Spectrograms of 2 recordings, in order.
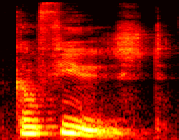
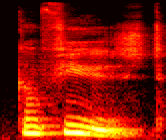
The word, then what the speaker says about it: confused: Então olha a minha pronúncia, confuse é o verbo, confused. Confused. Não fale confused, não sei, né? Os alunos falam, né, de várias maneiras esse ed aqui, mas não pode.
